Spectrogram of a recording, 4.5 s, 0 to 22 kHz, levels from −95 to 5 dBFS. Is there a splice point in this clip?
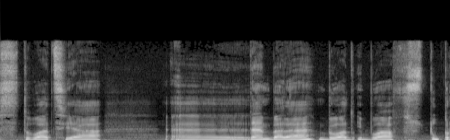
yes; 2 cuts; at 2.5 s, 3.5 s

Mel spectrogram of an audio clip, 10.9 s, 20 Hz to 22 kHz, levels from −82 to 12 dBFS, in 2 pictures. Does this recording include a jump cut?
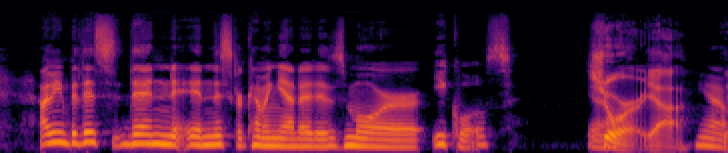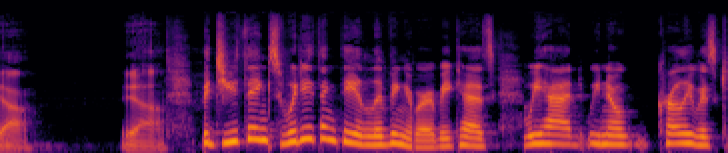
yes; 4 cuts; at 1.8 s, 7.5 s, 8.5 s, 9.4 s

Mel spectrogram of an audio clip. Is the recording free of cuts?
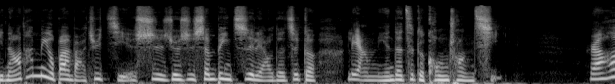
yes; 0 cuts

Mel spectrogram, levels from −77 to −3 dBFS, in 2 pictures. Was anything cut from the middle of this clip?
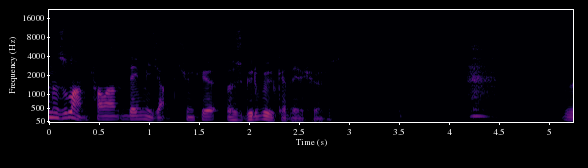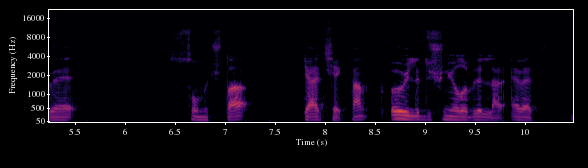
no; 0 cuts

